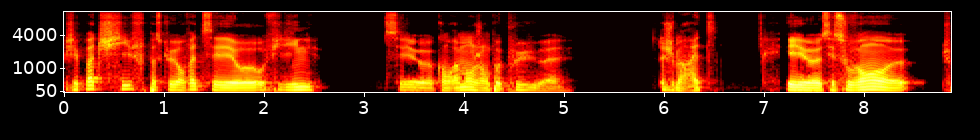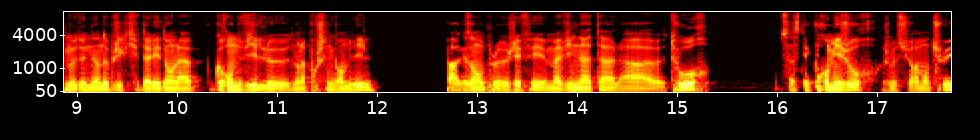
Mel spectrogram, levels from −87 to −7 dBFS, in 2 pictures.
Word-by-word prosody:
J'ai 125 - -4
pas 145 +5 +1
de - - -8
chiffres 150 0 -2
parce - - -3
qu'en 110 -4 -1
fait 130 +4 -2
c'est 105 -5 +2
au 100 +1 +5
au - - -1
feeling, 115 +2 -2 0.7
c'est, 110 - -7
heu, 100 -3 -2
quand 95 - -4
vraiment 105 +4 +1
j'en 95 -2 -2
peux - - -1
plus 105 -2 -7
beh, 80 -2 -8 1.0
je - - -3
m'arrête - - -5 0.7
et 110 -2 +7
heu, 100 -1 +7
c'est - - -2
souvent, 115 +1 +6
heu, 95 0 -1 0.3
je - - -9
me 105 - +1
donnais 100 +1 -1
un 105 - +1
objectif 95 -1 -3
d'aller 100 +1 +2
dans 95 -2 +1
la 90 -1 -1 0.2
grande 105 -4 +2
ville, 100 0 0
heu, 90 -1 0
dans 90 - -5
la 90 - -1
prochaine 105 +4 -7
grande 90 -1 -2
ville. 110 0 -1 0.7
Par - - 0
exemple, 100 +2 -2
heu, 90 - -2
j'ai 90 +1 0
fait 105 +2 -2
ma 95 0 0
ville 95 +1 -1
natale 100 0 -1
à, 85 -2 -3
heu, 80 0 -7
Tours. 120 +1 +3 0.7
Ça, - - -7
c'était - - -5
le - - -10
premier 105 -2 +4
jour, 110 +1 -1
je 90 0 -12
me - - -6
suis 85 - -9
vraiment 90 +1 -4
tué, 115 +5 -3
100 Hz, 215 wpm, -23 LUFS, 95-110 Hz, 1.0 s, et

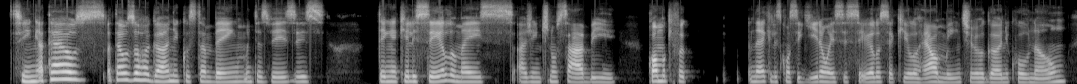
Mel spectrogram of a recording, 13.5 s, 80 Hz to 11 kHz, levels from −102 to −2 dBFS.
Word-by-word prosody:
Sim, 195 -2 +2
até 280 +1 +7
os 265 -2 +5
até 250 -1 +1
os 255 -1 +4
orgânicos, 205 -5 +1
também, 180 -2 -1
muitas 185 0 -6
vezes 185 +1 0 0.7
tem 195 -1 -1
aquele 195 +1 -1
selo, 200 +3 +3
mas 180 -1 0
a 180 - -5
gente 175 +4 -3
não 190 - -6
sabe 170 -2 -1 0.4
como 205 0 +4
que 205 - -9
foi, 195 - -5 0.8
né, 190 0 -1
que 195 - -12
eles 185 0 -6
conseguiram 180 0 -3
esse 175 +1 -4
selo, 175 0 -2
se 180 -2 0
aquilo 165 0 -5
realmente 170 0 -2
é 170 - -5
orgânico 165 0 -6
ou 160 -1 -5
não. 165 +6 -5
185 Hz, 145 wpm, -26 LUFS, 170-195 Hz, 0.8 s, até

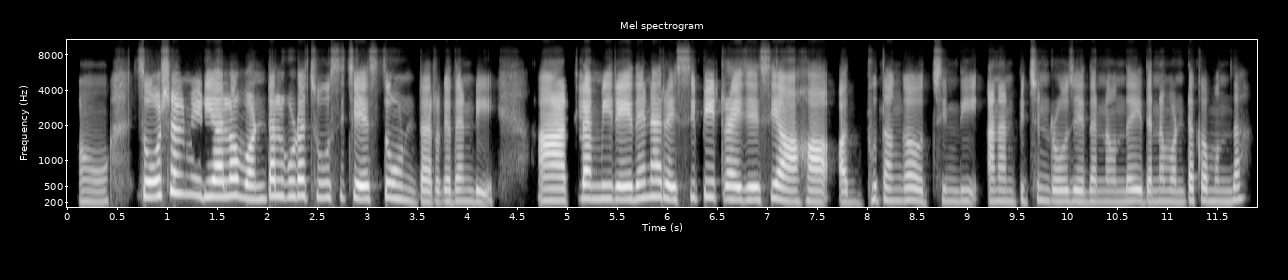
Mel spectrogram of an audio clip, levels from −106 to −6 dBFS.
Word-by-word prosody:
ఓహ్! 205 -1 -10 0.4
Social 320 +6 +4
మీడియాలో 305 0 +5
వంటలు 260 +5 +2
కూడా 315 +1 +3
చూసి 285 +1 -7
చేస్తూ 255 +2 +3
ఉంటారు 210 -2 -4
కదండీ. 210 -2 -4 0.6
ఆ - - +8 0.2
అట్లా 265 +3 +2
మీరు 260 -1 +2
ఏదైనా 280 +4 +2
రెసిపీ 280 +4 0
ట్రై 250 -1 +4
చేసి 245 +3 0 0.2
ఆహా! 210 0 +2 0.3
అద్భుతంగా 225 +4 -7
వచ్చింది, 215 +1 -10 0.2
అని 215 0 -3
అనిపించిన 225 +3 -10
రోజు 210 0 -4
ఏదన్నా 205 0 -9
ఉందా? 215 +1 -6
ఏదన్నా 210 0 -7
వంటకం 215 +1 -6
ఉందా? 235 +5 -8
230 Hz, 135 wpm, -21 LUFS, 210-270 Hz, 0.6 s, ఆ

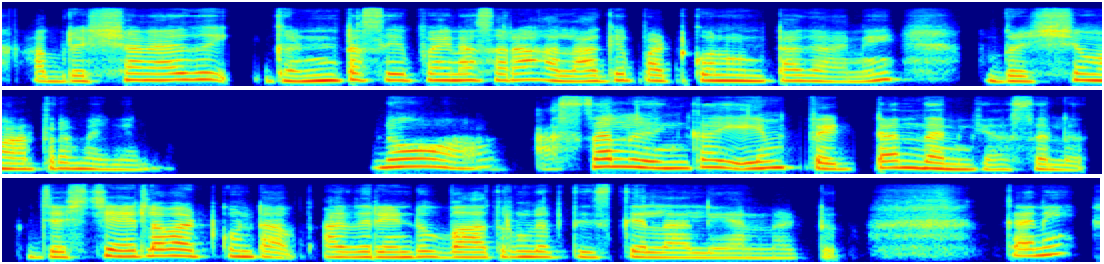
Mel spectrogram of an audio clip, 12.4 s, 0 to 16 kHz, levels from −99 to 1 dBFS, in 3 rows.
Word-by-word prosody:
ఆ - - -2
బ్రెషనేది 275 +5 +1 0.3
గంట 245 +4 +5
సేపయినా 265 0 +1
సరే, 275 +1 +2
అలాగే 230 +4 -1
పట్టుకొని 245 +1 +1
ఉంటా 240 +1 -2
గాని, 215 +6 -3 0.5
బ్రెష్ 225 +4 -1 0.2
మాత్రమేయను. 235 -2 -3 0.9
నో! 330 - +6 0.5
అసలు 335 0 +4
ఇంకా 270 +4 +1 0.2
ఏం 270 - +4 0.2
పెట్టను 270 +5 +2
దానికి 220 -3 +1
అసలు. 210 -2 -5 0.3
జస్ట్ 225 -2 -2
చేతిలో 275 +1 +4
బట్టుకుంటా. 250 -3 0 0.2
అవి 225 0 0
2 225 +2 0
బాత్రూమ్‌లోకి 230 +1 -1
తీసుకెళ్లాలి 215 -3 -3
అన్నట్టు. 190 -1 -12 0.7
కాని, 310 +4 +1
240 Hz, 130 wpm, -22 LUFS, 220-270 Hz, 0.9 s, నో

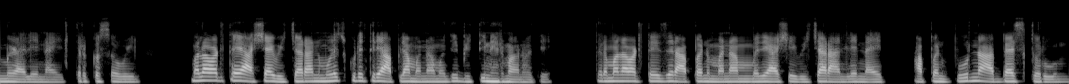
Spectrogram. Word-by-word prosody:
मिळाले 120 -3 -1
नाहीत 115 -1 -7
तर 130 - -4
कसं 135 0 -5
होईल? 120 -1 -4 0.6
मला 180 +2 +5
वाटतंय 175 -1 +3
अशा 140 +2 +4
विचारांमुळेच 145 +4 +1
कुठेतरी 165 -2 -1
आपल्या 140 -2 +3
मनामध्ये 130 +2 -2
भीती 130 +3 -4
निर्माण 125 -4 +1
होते. 115 +1 -10 0.5
तर 150 -1 -1
मला 150 0 +3
वाटतंय 145 0 0
जर 150 +1 -1
आपण 135 +2 +2
मनामध्ये 130 +1 0
असे 125 +1 +1
विचार 120 +2 +1
आणले 120 +1 0
नाहीत. 115 -1 -3 0.4
आपण 130 +2 -1
पूर्ण 160 +2 0
अभ्यास 130 -1 +2
करून, 120 -1 -5
130 Hz, 165 wpm, -21 LUFS, 125-145 Hz, 0.6 s, मला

